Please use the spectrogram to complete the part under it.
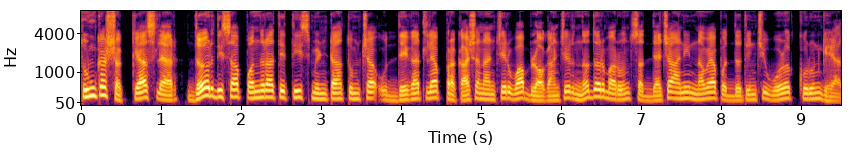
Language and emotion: Goan Konkani, neutral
